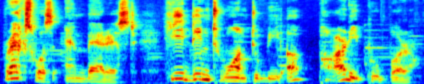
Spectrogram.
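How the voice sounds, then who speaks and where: A man reading a children's story aloud in an expressive, dramatic storytelling manner. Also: mid-range voice, a little slow. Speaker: storybook reader. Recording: music behind the voice. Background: music.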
